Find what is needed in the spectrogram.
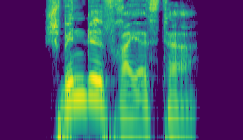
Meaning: inflection of schwindelfrei: 1. strong/mixed nominative masculine singular superlative degree 2. strong genitive/dative feminine singular superlative degree
- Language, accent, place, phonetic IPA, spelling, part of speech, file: German, Germany, Berlin, [ˈʃvɪndl̩fʁaɪ̯əstɐ], schwindelfreiester, adjective, De-schwindelfreiester.ogg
